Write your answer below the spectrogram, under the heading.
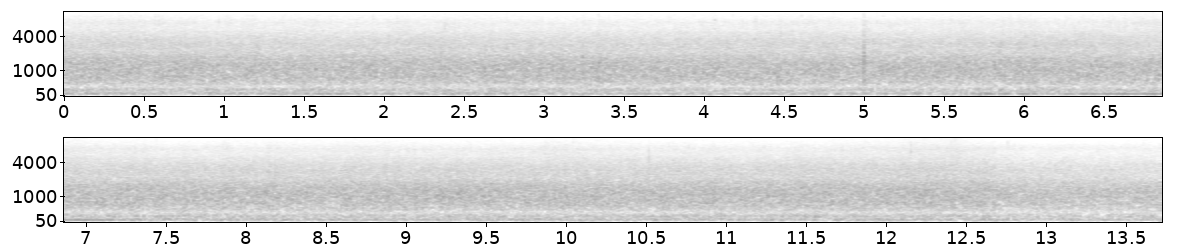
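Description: Fast-flowing river rushing steadily over a rocky bed, with one light click about five seconds in.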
